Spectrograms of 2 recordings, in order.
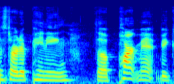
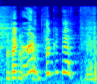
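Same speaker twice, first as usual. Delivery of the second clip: high, loud, fast mocking echo; mocking echo of the sister; 14 semitones higher, 7 dB louder, much faster than usual. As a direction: parrot her words up high.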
